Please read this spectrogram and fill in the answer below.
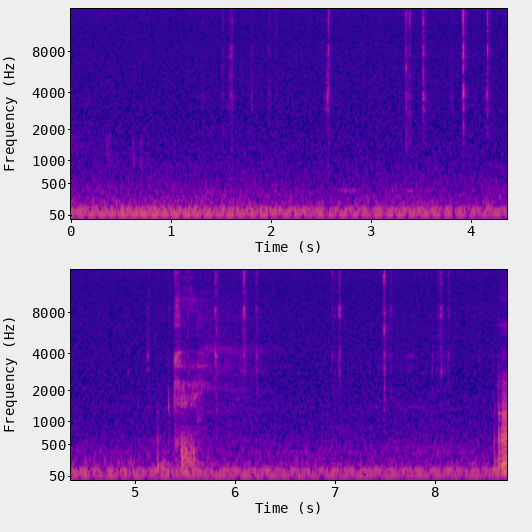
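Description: Faint, scattered light clicks of a pointed tool working the tiny DIP switches on an RC gyro receiver, over a steady low hum. A brief vocal sound comes about five and a half seconds in.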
